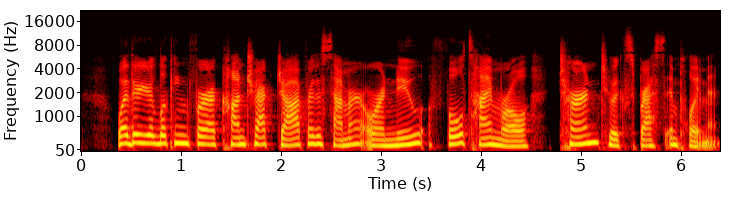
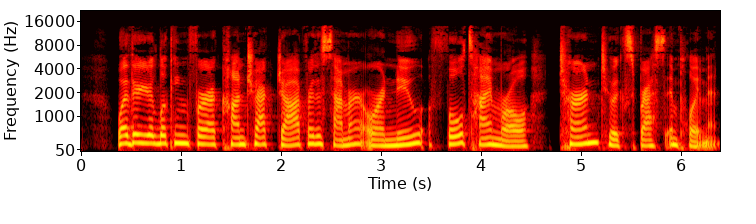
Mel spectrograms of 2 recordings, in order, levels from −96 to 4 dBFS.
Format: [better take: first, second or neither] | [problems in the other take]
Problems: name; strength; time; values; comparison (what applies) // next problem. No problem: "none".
second | muffled; slightly; fading above 2.5 kHz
